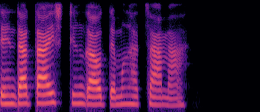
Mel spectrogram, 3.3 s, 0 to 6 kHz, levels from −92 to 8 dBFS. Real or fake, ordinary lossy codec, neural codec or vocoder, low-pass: fake; Opus, 32 kbps; codec, 16 kHz, 2 kbps, FunCodec, trained on LibriTTS, 25 frames a second; 5.4 kHz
